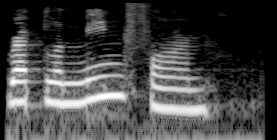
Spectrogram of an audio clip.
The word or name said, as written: replamineform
